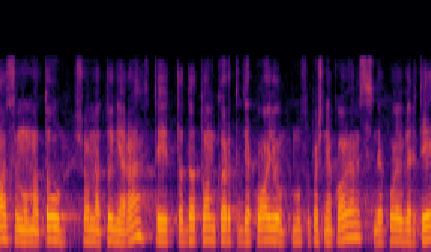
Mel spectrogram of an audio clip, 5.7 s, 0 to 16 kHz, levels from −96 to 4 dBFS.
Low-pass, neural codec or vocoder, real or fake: 7.2 kHz; codec, 16 kHz, 4 kbps, FreqCodec, smaller model; fake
